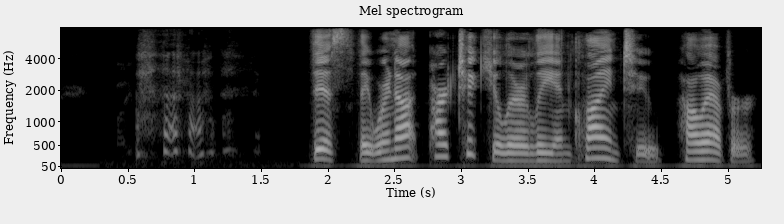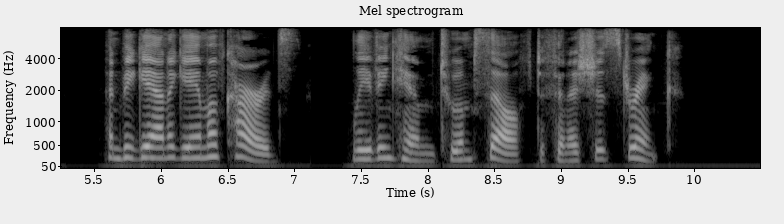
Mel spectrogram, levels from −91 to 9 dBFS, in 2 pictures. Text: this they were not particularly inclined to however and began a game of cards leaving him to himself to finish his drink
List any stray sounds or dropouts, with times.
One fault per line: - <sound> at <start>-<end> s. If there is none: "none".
- laugh at 0.4-1.5 s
